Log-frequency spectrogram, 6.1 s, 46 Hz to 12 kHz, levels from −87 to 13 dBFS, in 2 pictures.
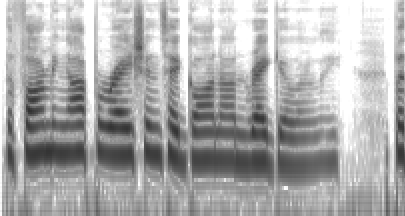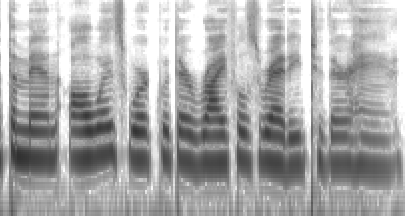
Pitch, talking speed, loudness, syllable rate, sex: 200 Hz, 190 wpm, -16 LUFS, 5.3 syllables/s, female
